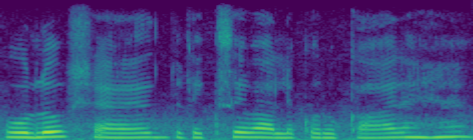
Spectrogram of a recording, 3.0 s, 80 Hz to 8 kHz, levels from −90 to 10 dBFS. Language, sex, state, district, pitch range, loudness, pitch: Hindi, female, Chhattisgarh, Raipur, 245-265 Hz, -17 LUFS, 255 Hz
